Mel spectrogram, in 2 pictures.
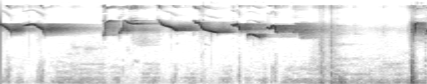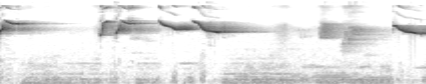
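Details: Busy sunbird song for bird tutoring and luring: tumbling chains of high, stepped down-slurred whistles, several phrases in quick succession, with two sharp clicks in the background.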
